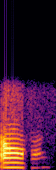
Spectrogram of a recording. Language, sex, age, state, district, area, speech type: Assamese, female, 45-60, Assam, Dibrugarh, rural, conversation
